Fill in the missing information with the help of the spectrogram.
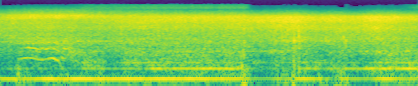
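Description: A small motorboat's engine running steadily at cruising speed: a constant low drone, with wind and water rushing over it as the boat moves.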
